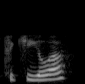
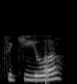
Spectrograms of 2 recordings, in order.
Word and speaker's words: Tequila: My name is Tequila. – How do you spell that? I'm sorry. – Like the drink, Tequila.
